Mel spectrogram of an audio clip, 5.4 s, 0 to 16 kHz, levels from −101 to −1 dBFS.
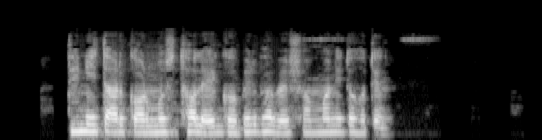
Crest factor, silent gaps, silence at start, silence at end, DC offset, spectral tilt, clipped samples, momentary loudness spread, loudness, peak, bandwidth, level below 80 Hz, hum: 16 dB; none; 0.7 s; 1.55 s; under 0.1%; -7.5 dB/octave; under 0.1%; 7 LU; -16 LUFS; 0 dBFS; 6.8 kHz; -58 dBFS; none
